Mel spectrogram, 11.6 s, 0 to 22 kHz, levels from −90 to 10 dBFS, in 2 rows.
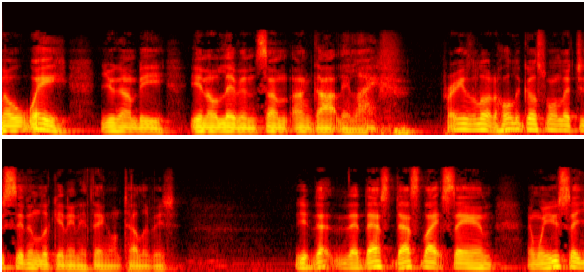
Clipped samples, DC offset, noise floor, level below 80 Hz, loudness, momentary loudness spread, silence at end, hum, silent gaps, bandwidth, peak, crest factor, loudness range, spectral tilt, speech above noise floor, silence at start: under 0.1%; under 0.1%; -61 dBFS; -42 dBFS; -26 LUFS; 13 LU; 0 s; none; none; 10.5 kHz; -8 dBFS; 18 dB; 5 LU; -6 dB/octave; 36 dB; 0 s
